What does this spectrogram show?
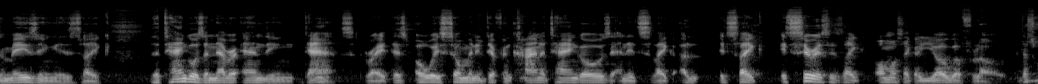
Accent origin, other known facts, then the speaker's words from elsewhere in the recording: New York, United States; I'm from New York. I'm born and raised in New York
